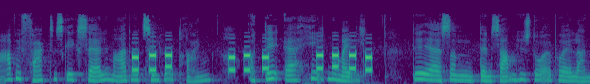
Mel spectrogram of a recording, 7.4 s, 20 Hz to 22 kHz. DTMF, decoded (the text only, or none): 239 235 6962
